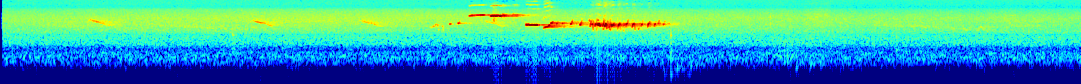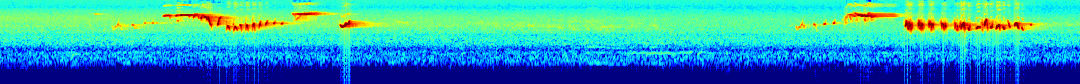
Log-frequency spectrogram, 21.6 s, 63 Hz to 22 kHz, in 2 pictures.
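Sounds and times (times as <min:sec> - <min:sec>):
Erithacus rubecula singing: 0:04.5 - 0:06.7, 0:11.9 - 0:14.6, 0:18.8 - 0:21.2.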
